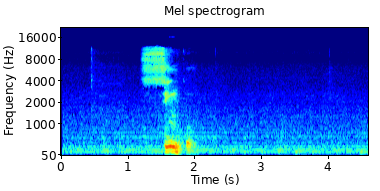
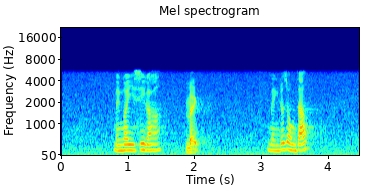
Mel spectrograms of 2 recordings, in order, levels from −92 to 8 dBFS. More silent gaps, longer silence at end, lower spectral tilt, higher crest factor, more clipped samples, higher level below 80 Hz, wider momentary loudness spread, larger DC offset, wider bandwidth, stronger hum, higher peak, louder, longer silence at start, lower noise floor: neither; first, 2.6 s vs 0 s; about the same, -5 dB/octave vs -5 dB/octave; about the same, 20 dB vs 24 dB; neither; second, -70 dBFS vs -48 dBFS; second, 16 LU vs 24 LU; neither; first, 12.5 kHz vs 5.8 kHz; neither; about the same, -4 dBFS vs -2 dBFS; first, -20 LUFS vs -23 LUFS; first, 1.25 s vs 0.05 s; first, -49 dBFS vs -43 dBFS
